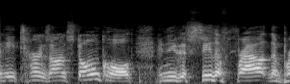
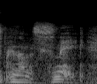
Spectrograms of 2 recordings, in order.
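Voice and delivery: much lower and much softer, a cold hiss-free menace; menacing snake; 8 semitones lower, 16 dB quieter than usual. Retold or imitated. Retelling CM Punk's snake story, low and menacing. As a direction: drop it low and quiet like a coiled snake. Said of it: "And he says".

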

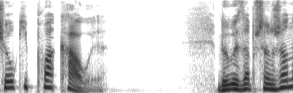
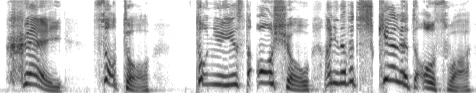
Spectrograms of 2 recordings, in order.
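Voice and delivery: startled cry climbing much higher; horrified merchant; 11 semitones higher than usual. A narrator's reading. Merchant finding no donkey in the sea, horrified. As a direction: exclaim in shock, pitch jumping up. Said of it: "zawołał przerażony kupiec".

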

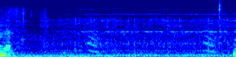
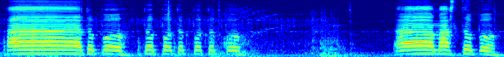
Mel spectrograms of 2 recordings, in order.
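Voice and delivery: long high scream into frightened chatter; shriek, then babble high in alarm; real high-pitched panic; panicked cry; 6 semitones higher, 6 dB louder, much slower than usual. Real, not acted. Startled again by game enemies.

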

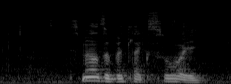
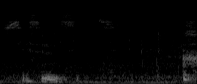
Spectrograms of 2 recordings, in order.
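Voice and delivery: slow, breathy whisper; 13 dB quieter, much slower than usual. Real, not acted. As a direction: whisper it slowly. Whispered aside.

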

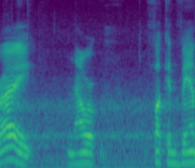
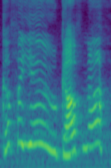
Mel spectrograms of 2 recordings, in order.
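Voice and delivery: mock Cockney, higher and louder; mock British; 14 semitones higher, 5 dB louder than usual. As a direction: cheer him on in a hammed-up London accent. Answering the British game character.

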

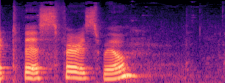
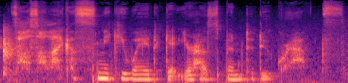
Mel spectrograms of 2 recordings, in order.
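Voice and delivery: conspiratorial whisper, much softer; 5 semitones lower, 11 dB quieter than usual. Real, not acted. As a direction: whisper it like a secret. Sneaky confiding aside to camera.

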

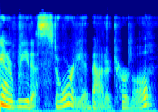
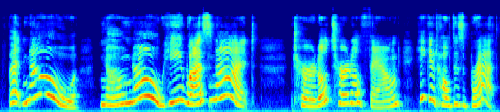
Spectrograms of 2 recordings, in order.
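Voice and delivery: ordinary talk

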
